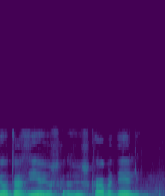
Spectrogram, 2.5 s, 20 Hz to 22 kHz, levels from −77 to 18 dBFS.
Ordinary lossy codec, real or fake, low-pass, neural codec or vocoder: none; real; none; none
